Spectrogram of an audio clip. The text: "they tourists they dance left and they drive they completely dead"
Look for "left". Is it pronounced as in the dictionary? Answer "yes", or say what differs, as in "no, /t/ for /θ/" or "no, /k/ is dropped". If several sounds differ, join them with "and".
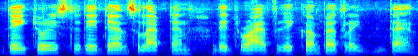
no, /p/ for /f/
